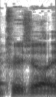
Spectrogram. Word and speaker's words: Pujol: I hadn't heard of, I have heard of Hotel de Ville, but I've not heard of Pujol, if I've pronounced that correctly. – Yeah, Pujol, yeah.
